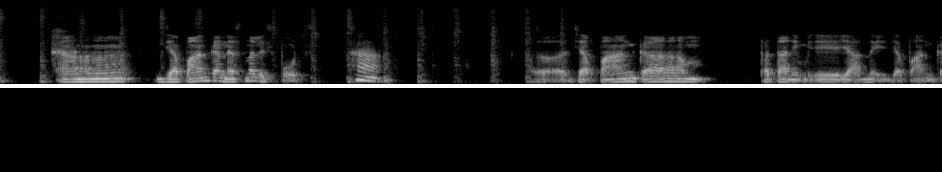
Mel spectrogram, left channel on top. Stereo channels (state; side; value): silent; right; digital silence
